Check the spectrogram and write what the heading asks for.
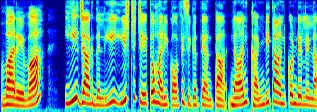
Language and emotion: Kannada, surprised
